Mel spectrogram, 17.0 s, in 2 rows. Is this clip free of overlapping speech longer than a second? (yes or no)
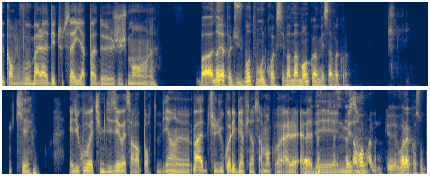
no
